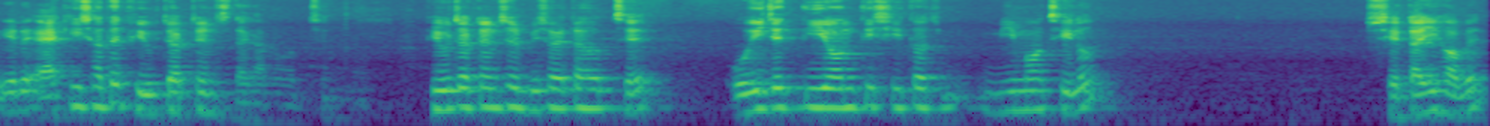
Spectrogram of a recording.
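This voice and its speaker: A man's voice: fairly high pitch, reverberant. A man teaching a grammar class for exam preparation, patiently explaining step by step and reciting verb forms as drills.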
